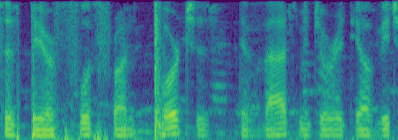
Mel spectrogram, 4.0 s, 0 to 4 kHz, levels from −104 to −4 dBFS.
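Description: Nothing stood out as a technical fault on listening to this speech recording.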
